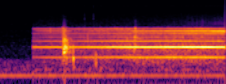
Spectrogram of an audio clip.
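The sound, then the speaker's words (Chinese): An eerie whistling radio recording: after a brief low hum, a steady, layered whistling tone sets in and holds unbroken, with a short crackle early on and faint static beneath. “这种声音听起来像是外星音乐，也有点像是吹口哨。”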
